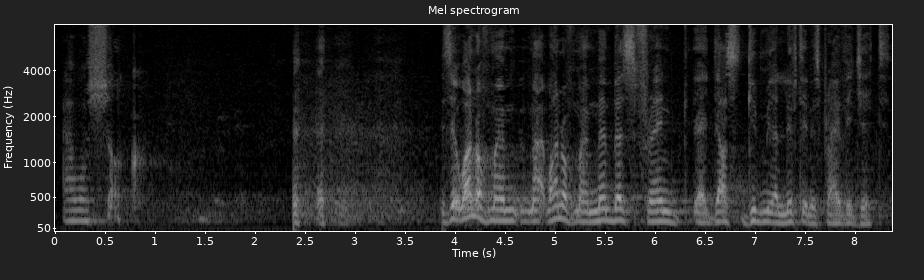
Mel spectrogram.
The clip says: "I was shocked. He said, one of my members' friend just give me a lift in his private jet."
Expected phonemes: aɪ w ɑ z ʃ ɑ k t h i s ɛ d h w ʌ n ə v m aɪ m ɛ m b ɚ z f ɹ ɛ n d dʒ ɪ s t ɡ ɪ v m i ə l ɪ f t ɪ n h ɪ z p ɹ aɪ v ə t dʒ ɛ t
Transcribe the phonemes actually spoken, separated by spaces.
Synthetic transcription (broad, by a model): aɪ w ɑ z ʃ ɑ k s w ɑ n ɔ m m w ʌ n ə v m aɪ m ɛ m b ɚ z f ɹ ɛ n d dʒ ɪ s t ɡ ɪ v m i ə l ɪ f t ɪ n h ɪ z p ɹ aɪ v ə t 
